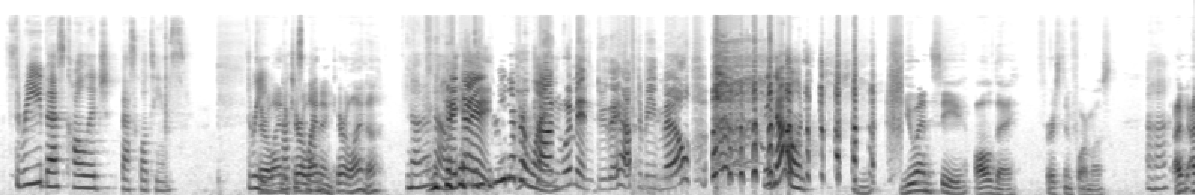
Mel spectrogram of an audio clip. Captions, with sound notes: Three best college basketball teams, three, not just one. - Carolina, Carolina and Carolina. - No, no, no, you gotta do three different ones. - Eucon Women, do they have to be male? (laughs) - They don't. - UNC all day, first and foremost.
